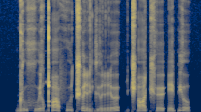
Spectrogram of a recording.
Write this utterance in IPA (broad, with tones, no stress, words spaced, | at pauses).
ɖu˩˧˩ xu˩˧˩lʲqʼɑ˥˩ fu˨˥t͡ʃʼɵ˥˩rkʲo˩rɵ˨˥ | t͡ʃʼɑ˨˥t͡ʃʰø˩˧˩ ʔe˩˧˩pʲo˥˩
